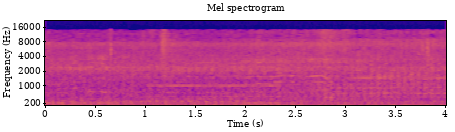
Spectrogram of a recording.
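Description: Outdoor street ambience: a steady low rumble of traffic with faint, indistinct voices in the background.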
